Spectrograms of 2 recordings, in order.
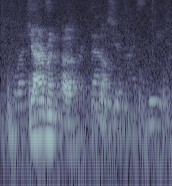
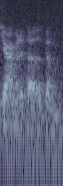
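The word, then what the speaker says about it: dearmad: Jarman, yeah, D-E-A-R-M-A-D. M-A-D, Okay. It's not German.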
